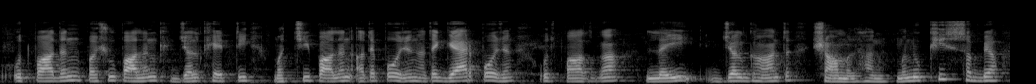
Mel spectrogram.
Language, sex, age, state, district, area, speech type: Punjabi, male, 18-30, Punjab, Gurdaspur, rural, spontaneous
